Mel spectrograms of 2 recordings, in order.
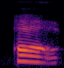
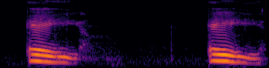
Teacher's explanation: this sound is a where your mouth completely opens and the jaw drops to the floor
